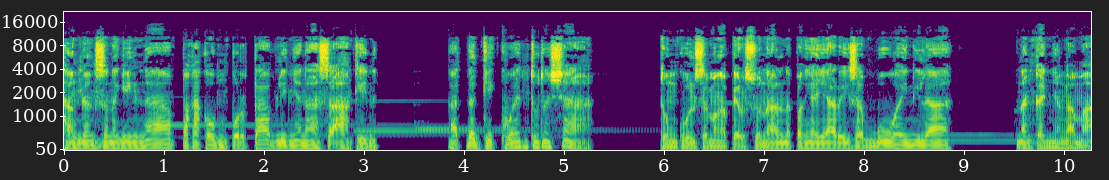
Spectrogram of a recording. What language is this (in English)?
Filipino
